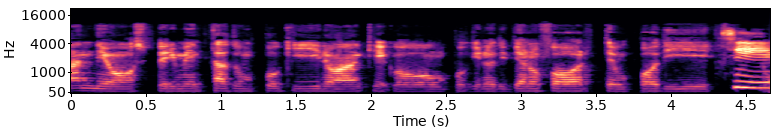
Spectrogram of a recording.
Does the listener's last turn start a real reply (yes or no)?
no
